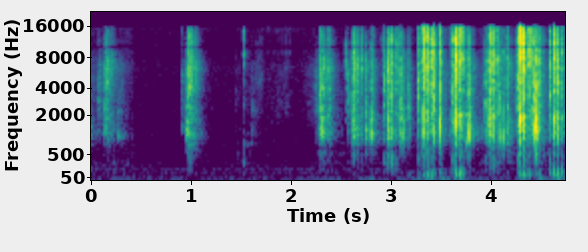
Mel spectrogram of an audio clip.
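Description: A small translucent plastic pot holding a young plant in soil is held in both hands and tapped and rubbed with the fingertips. A few soft, scattered taps and brushing sounds open the clip, then give way to a denser run of crisp, crinkly plastic taps and rubs with a bright, hissy edge.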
